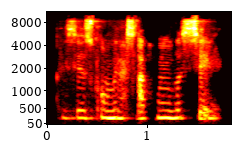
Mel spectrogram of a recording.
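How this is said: It sounds sad.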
